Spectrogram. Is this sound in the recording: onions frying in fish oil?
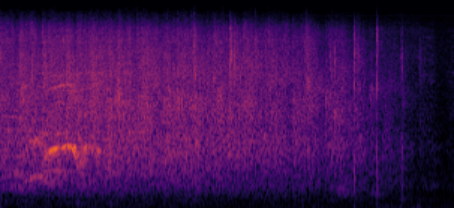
no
